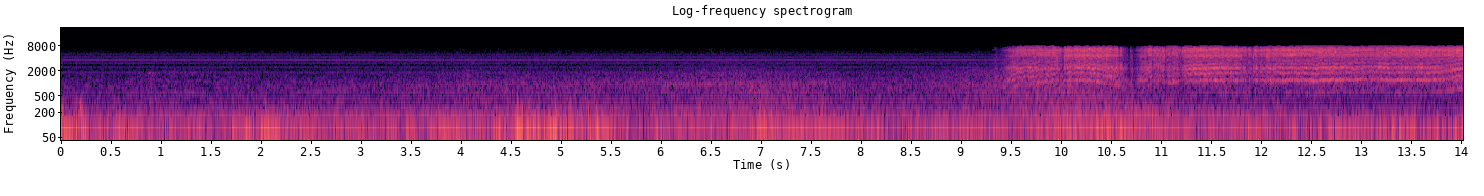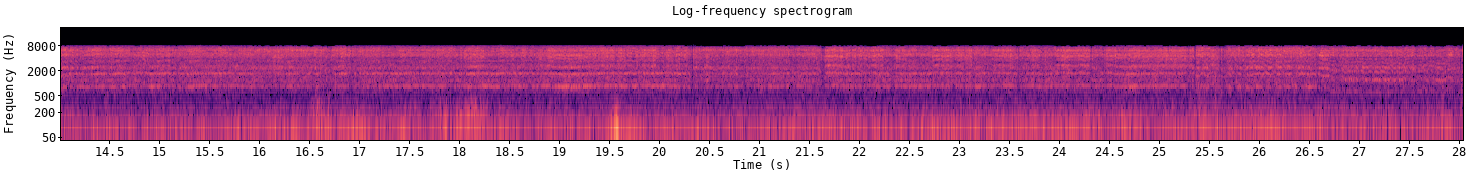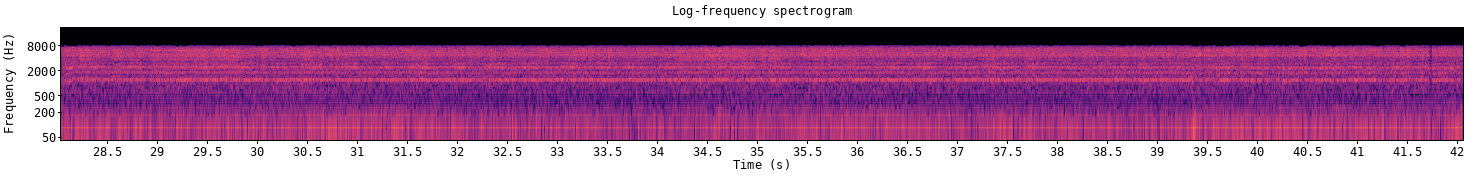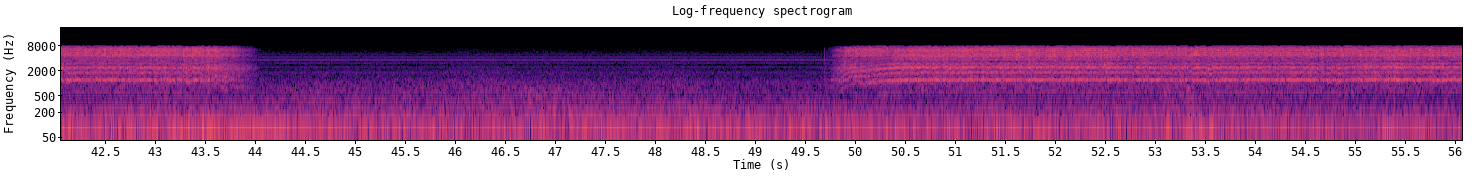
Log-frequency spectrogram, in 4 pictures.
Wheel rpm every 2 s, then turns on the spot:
0, 0, 0, 0, 30, 120, 160, 220, 230, 230, 230, 230, 230, 190, 160, 160, 160, 160, 160, 160, 160, 140, 0, 0, 10, 150, 160, 160.
none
